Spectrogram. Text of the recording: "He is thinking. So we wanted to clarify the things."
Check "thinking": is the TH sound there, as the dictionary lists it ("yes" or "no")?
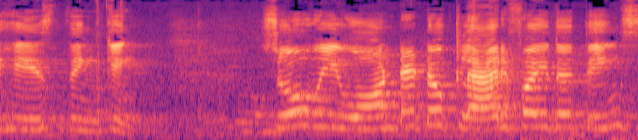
no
